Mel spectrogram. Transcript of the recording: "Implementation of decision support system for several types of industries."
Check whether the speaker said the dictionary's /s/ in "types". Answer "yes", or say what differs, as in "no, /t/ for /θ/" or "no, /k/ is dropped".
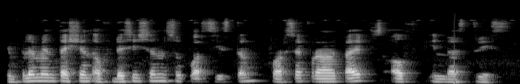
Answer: yes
